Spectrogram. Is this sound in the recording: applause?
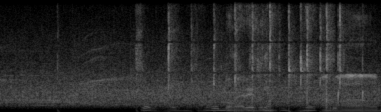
yes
